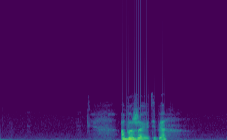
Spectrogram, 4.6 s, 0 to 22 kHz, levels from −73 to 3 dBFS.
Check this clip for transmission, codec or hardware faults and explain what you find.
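One fault runs through the whole recording. A steady 25 Hz buzz of small ticks sits under the speech, louder where the speech is louder. This is a filter restarted on every block: its memory is cleared each 40 ms, so every block starts from silence with a brief transient.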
